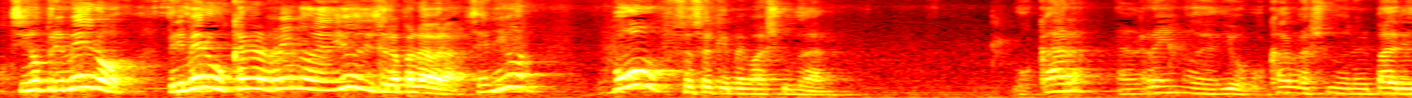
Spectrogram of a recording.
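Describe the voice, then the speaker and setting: A woman preaching a sermon, questioning her congregation and swinging between loud exclamations and hushed asides. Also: fairly high pitch, echoey room, a little hiss or hum.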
